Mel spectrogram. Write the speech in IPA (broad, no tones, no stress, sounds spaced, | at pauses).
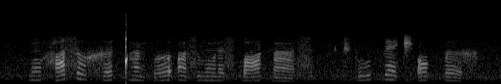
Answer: ɡ͡b õ h ɑ s ɤ x ə ɡ͡ǃ ã ɡ͡b ɤ ʔ ɑ̃ s v õ ɾ ə s ɓ ɑ k͡p ã s | t͡ʃʼ u ɡ͡b ɛ t͡ʃʼ ɔ k͡p ə x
